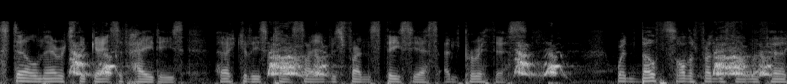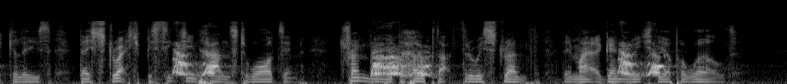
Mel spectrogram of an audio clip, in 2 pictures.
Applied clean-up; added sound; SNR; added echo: none; Bark; -4 dB; none.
